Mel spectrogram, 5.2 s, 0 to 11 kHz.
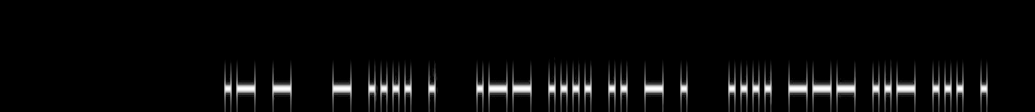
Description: Morse code, heard as a keyed tone, about 40 wpm, 700 Hz. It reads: AT THE WHITE HOUSE
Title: Sets of 4 Words 40wpm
